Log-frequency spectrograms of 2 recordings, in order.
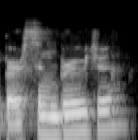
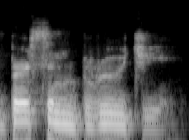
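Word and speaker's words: Berssenbrugge: Another influence is Maymay Bersenbrugge. I never know how to say her last name, but I think it's Bersenbrugge.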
